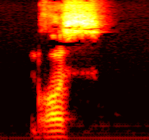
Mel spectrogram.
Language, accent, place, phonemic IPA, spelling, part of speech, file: French, France, Lyon, /bʁɔs/, brosses, noun / verb, LL-Q150 (fra)-brosses.wav
- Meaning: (noun) plural of brosse; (verb) second-person singular present indicative/subjunctive of brosser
